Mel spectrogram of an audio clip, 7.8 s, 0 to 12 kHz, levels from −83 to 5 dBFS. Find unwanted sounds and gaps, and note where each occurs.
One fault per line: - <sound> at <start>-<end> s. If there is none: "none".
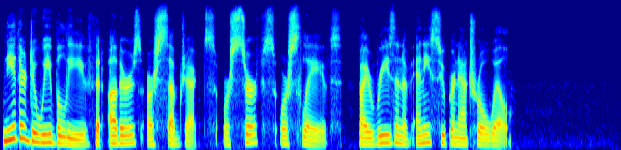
none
